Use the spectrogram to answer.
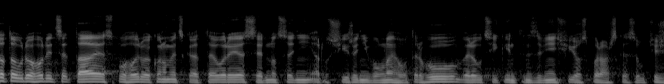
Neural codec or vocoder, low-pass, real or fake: none; 10.8 kHz; real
